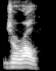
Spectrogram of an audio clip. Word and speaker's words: Jerreau: Did you say Jerreau? Jerreau. How do you even spell that? J E R R E A U.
